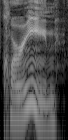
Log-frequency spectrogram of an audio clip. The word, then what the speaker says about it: Corinne: My name's actually French. It's Corinne and not Corinne.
